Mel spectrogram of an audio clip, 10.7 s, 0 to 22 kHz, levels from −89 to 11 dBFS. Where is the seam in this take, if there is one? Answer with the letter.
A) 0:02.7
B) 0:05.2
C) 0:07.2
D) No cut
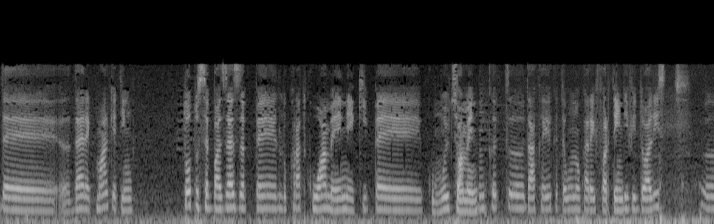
C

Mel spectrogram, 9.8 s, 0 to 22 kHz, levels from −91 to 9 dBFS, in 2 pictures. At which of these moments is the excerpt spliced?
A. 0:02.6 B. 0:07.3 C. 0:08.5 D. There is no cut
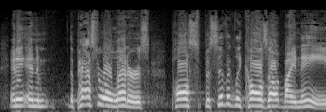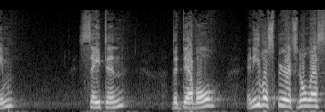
C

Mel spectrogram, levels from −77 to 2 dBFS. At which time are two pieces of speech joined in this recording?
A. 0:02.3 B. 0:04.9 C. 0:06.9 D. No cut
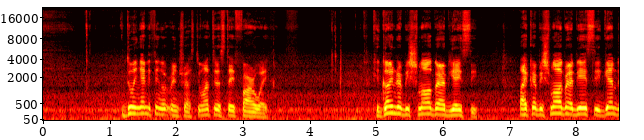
B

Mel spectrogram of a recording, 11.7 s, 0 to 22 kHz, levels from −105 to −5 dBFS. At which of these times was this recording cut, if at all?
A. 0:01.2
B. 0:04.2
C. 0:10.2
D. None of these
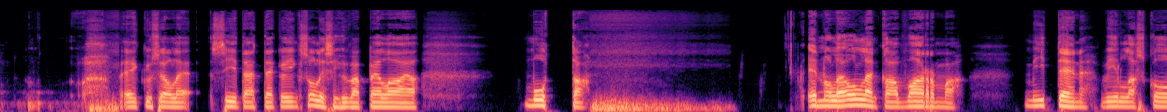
A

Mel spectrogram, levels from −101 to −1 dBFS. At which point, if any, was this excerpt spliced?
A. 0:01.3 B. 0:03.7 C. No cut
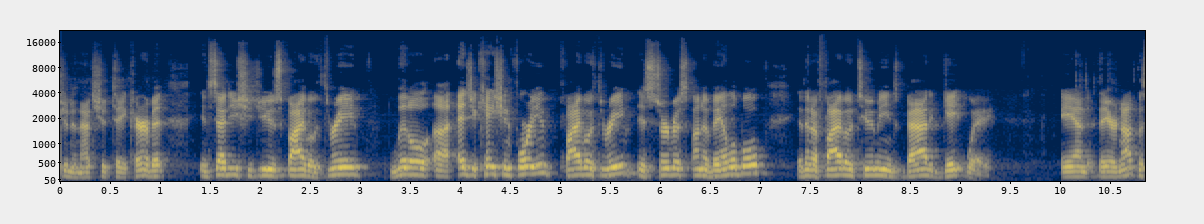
A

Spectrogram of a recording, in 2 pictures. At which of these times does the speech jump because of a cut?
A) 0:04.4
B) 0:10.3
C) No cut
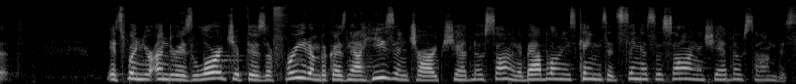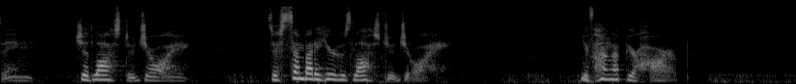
A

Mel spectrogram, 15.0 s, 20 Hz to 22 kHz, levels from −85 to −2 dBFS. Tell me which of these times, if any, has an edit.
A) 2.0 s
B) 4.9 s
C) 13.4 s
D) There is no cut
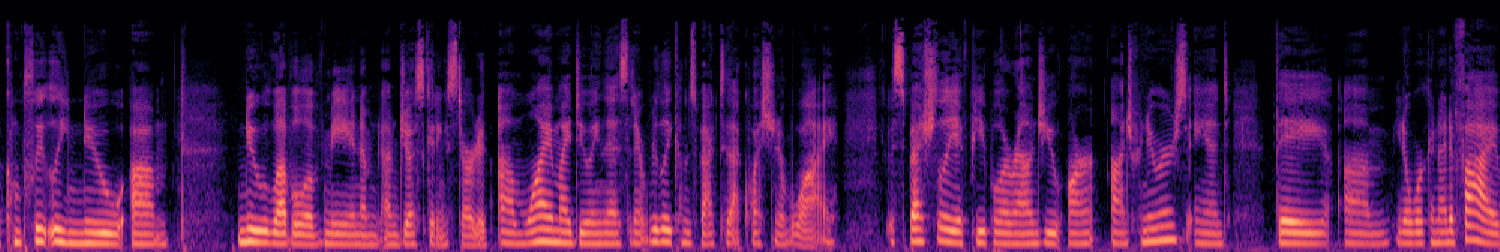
B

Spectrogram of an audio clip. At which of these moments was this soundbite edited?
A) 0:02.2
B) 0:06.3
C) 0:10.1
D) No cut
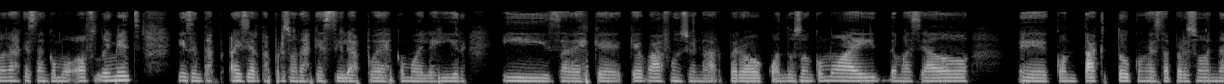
D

